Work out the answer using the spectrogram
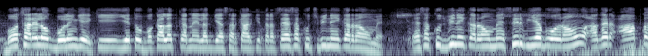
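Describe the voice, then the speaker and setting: A man's voice: high-pitched, a bit bright. A man hosting his own video channel, earnestly explaining an issue and addressing viewers as friends. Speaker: YouTube channel host. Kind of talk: informational vlog address. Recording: slightly dull sound with faint noise.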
